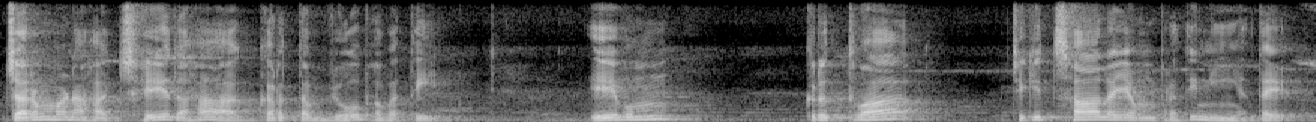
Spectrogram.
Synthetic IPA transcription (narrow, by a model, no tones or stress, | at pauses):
t͡ʃɐɾmɐɳɐɦɐ̆t͡ʃʰeːd̪ɐɦɐ̆kɐɾt̪ɐʋjoːbʱɐʋɐt̪i | eːʋɐm | kɾɪt̪ʋaː | t͡ʃikit̪saːlɐjɐmpɾɐt̪iniːjɐt̪eː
